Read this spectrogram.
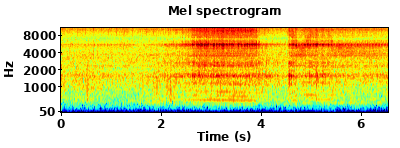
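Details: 2006 Honda Ridgeline RTL, engine started at idle right after a DIY power steering pump replacement: even, steady idle with only a soft pump hum and no groan or whine; steering turns easily, pump healthy.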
